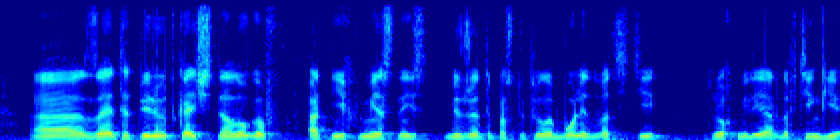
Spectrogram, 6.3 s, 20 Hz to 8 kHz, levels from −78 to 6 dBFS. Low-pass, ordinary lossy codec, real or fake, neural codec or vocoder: none; none; real; none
